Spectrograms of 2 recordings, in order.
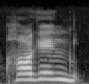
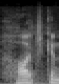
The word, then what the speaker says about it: Hodgkin: what exactly is this uh hoging lymphoma did I pronounce it right hodkin lymphoma but yeah hodkin lymphoma okay so hodkin lymph lymphoma.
